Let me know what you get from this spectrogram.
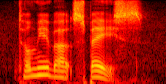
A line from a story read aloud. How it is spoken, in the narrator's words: said Parvo quietly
